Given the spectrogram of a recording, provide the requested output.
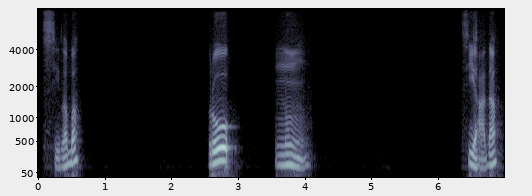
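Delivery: quiet, word by word with long gaps; slow writing-along. Real, not acted. Teacher writing out the definition, very slow and soft. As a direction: murmur each word as you write it.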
